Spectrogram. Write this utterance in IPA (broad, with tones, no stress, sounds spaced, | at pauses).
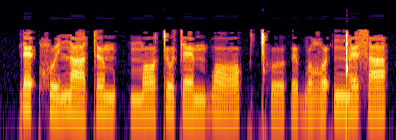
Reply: ɾ ɛ˥ ʔ χʷ i˩˥ n a˩˥ t ə˥ m | m ɔ˩˥ t ʊ˨ t ɛ˨˩˦ m b ɔ˨˩˦ | ǀʰ ʊ˨ | ɘ˨ b ʊ˨ ʁʷ e˥ ʔ ŋ͡ǃ ɛ˥ s a˥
